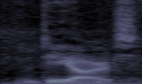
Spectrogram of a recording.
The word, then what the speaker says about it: Diarse: Is that how you pronounce it? I'm gonna help you. Diarse. Diarse.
